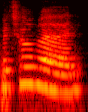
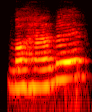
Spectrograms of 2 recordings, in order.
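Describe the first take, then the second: First: A hard consonant is sounded in the middle. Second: No hard consonant is sounded in the middle. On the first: The speaker calls it wrong. "I always say that name wrong" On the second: The speaker calls it right. "C is silent"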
